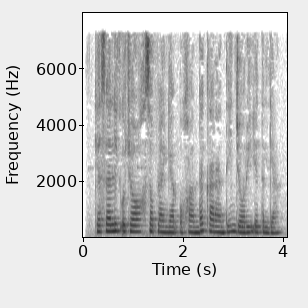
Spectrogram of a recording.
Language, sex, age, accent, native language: Uzbek, female, under 19, Andijon, Uzbek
